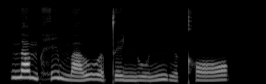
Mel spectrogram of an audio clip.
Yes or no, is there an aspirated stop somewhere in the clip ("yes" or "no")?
yes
